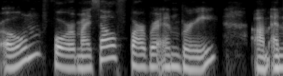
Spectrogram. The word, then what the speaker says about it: Brie: Um, as Amber said, my name's Bri or Briana, but most people know me as Bri, spelled like the cheese.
